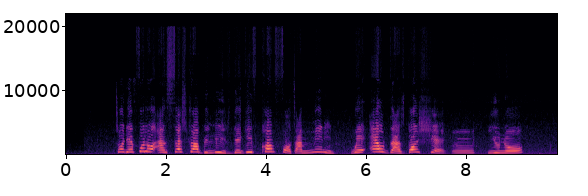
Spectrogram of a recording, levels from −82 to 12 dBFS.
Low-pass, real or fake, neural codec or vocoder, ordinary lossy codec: none; real; none; none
